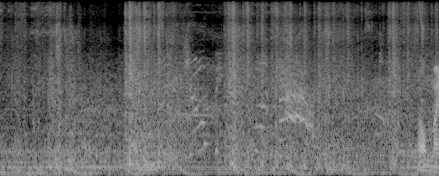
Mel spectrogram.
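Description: Gunfire in the co-op action game The Ascent, a dense, continuous spray of shots from what may be a minigun, steady and fairly loud, with a few brighter bursts and effects mixed in.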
